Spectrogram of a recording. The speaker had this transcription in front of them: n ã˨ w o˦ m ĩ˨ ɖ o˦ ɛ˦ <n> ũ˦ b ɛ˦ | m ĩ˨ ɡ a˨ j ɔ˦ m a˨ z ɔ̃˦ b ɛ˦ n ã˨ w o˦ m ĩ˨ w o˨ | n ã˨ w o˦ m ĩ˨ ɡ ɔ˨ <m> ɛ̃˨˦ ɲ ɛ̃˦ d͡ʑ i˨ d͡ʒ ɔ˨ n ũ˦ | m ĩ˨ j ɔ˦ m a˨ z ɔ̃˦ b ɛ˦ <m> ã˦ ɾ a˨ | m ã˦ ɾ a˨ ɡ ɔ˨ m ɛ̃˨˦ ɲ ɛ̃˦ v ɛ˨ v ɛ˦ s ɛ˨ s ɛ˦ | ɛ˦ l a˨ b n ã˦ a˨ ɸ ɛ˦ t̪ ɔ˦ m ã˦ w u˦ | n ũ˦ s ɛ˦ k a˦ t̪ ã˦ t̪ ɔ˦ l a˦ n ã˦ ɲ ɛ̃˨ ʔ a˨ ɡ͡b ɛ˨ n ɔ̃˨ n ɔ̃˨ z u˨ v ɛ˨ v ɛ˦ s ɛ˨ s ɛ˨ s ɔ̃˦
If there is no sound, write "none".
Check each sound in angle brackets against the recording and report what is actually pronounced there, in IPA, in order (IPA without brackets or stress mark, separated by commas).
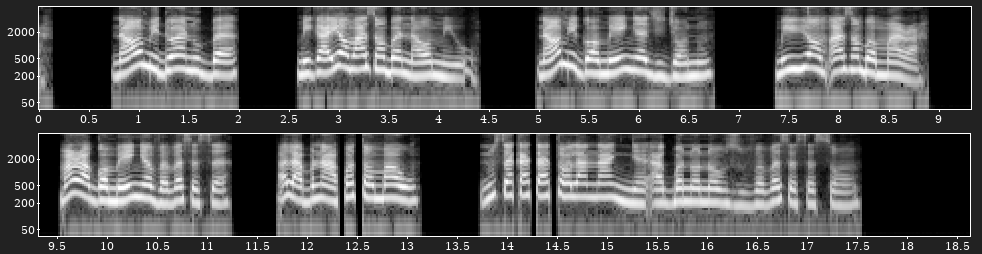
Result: n, m, m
